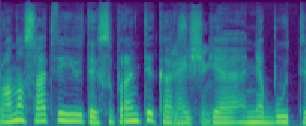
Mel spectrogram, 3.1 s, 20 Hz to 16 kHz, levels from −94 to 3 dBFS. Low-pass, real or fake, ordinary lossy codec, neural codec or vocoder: 14.4 kHz; fake; MP3, 96 kbps; vocoder, 44.1 kHz, 128 mel bands every 512 samples, BigVGAN v2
